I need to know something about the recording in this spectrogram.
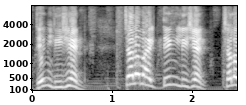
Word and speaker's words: Ding Liren: Right pronunciation is डिंग legion.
